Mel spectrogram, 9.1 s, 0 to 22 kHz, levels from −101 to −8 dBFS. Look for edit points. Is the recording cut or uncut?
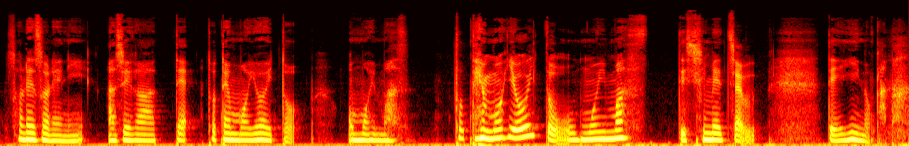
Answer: cut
